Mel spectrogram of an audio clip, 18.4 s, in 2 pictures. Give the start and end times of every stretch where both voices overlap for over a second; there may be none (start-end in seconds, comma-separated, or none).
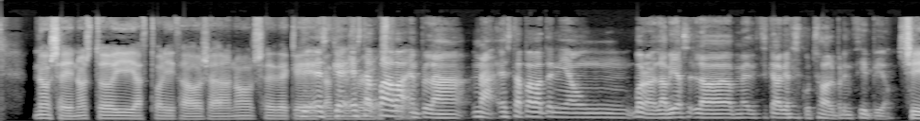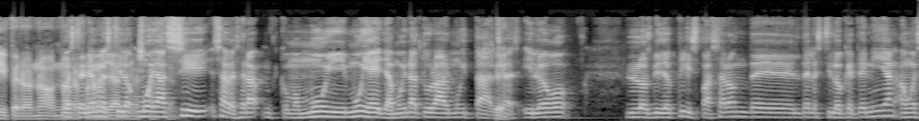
3.0-4.2, 9.8-11.0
